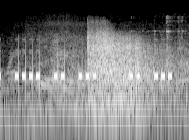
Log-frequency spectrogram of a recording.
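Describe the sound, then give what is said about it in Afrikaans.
Morse code beeps, tied to the sinking of the RMS Titanic: a steady mid-high tone keyed on and off in quick groups of short and longer pulses, with a loud rushing, crackling burst of noise breaking in partway through. “Maar morse kode en fakkelsyne kon nie die RMS Titanic red nie.”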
